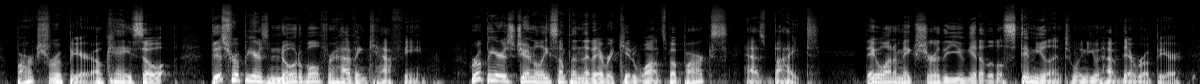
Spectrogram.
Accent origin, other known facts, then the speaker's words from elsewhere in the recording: United States; I'm American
